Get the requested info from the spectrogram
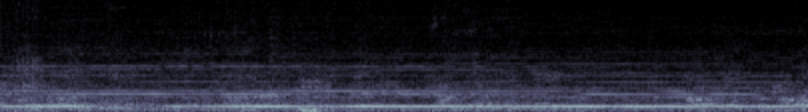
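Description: Indistinct chatter and murmured talk among a gathering, over a steady high-pitched tone that holds throughout.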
